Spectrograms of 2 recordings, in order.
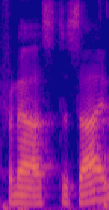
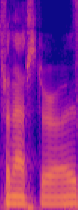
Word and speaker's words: Finasteride: Same with I always pronounce it wrong. Finasteride. Yes. Finasteride.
